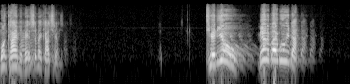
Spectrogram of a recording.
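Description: A man speaks with animation over an online call, in short bursts.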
